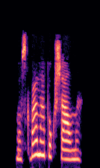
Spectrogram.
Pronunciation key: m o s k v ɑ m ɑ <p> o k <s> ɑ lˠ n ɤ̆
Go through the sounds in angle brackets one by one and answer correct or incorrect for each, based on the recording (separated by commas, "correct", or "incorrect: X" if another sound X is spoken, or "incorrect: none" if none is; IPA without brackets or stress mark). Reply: correct, incorrect: ʃ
